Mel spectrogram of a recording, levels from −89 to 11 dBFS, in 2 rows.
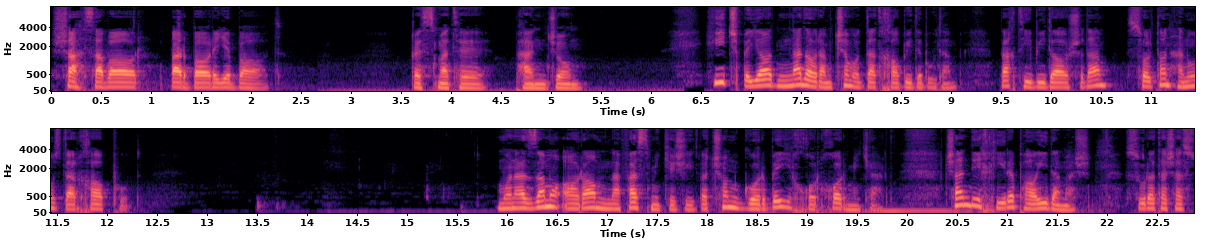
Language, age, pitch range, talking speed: Persian, 30-49, 115-150 Hz, 100 wpm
